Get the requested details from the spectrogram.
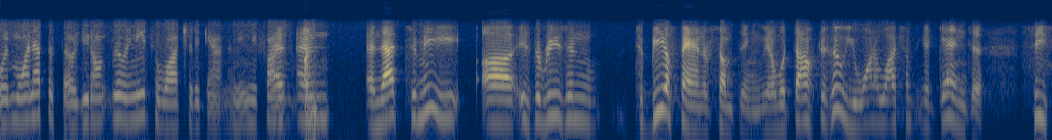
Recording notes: Live Roundtable Episode. With live listener feedback. Recorded live on the net via TalkShoe. Note: This is a "Rough, Ready, and Raw" version -- this podcast episode is going out as it was recorded, with no post production work...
